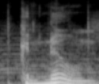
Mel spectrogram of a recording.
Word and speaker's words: GNOME: steam deck who are like why is it gnome it's pronounced gnome also if you watch Mr Robot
